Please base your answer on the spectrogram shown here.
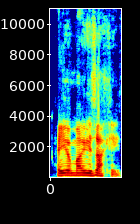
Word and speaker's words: Hayao Miyazaki: Hayao Miyazaki, there you go.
